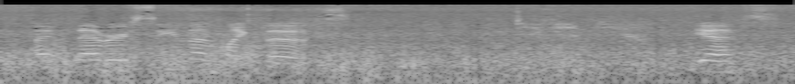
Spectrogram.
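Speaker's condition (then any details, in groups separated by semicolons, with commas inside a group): No condition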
